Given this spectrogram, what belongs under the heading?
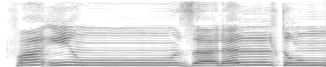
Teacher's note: فَإِن زَلَلْتُمْ، یہاں دیکھیں فَإِن، یہاں نون ساکن ہے اور نون ساکن کے بعد زا آ رہا ہے، اور زا جو ہے اکفا کا ورڈ ہے، تو ہم یہاں اکفا کریں گے، نون ساکن کی آواز کو ناک میں چھپائیں گے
